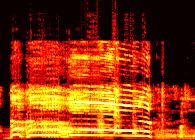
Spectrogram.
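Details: Lean-bodied fighting rooster, the flock's king, kept beside a rooftop garden with pigeons and chickens, gives one sustained, harmonic-rich crow lasting about a second and a half. It holds steady, then drops away at the end, followed by brief low clucks.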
